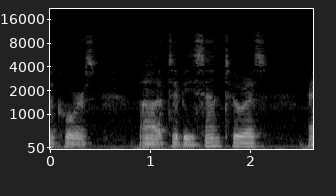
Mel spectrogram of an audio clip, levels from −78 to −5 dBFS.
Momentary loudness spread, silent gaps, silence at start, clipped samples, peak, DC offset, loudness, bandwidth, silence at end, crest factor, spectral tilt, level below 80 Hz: 17 LU; none; 0 s; under 0.1%; -22 dBFS; under 0.1%; -38 LUFS; 11.5 kHz; 0 s; 16 dB; -6 dB/octave; -56 dBFS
